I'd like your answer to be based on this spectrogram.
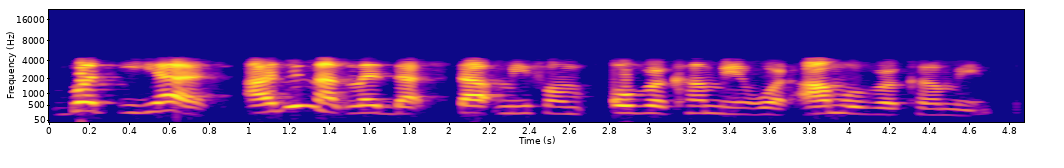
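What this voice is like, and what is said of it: Non-native English accent. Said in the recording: “English is my fourth language ... You can hear it from my accent.”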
